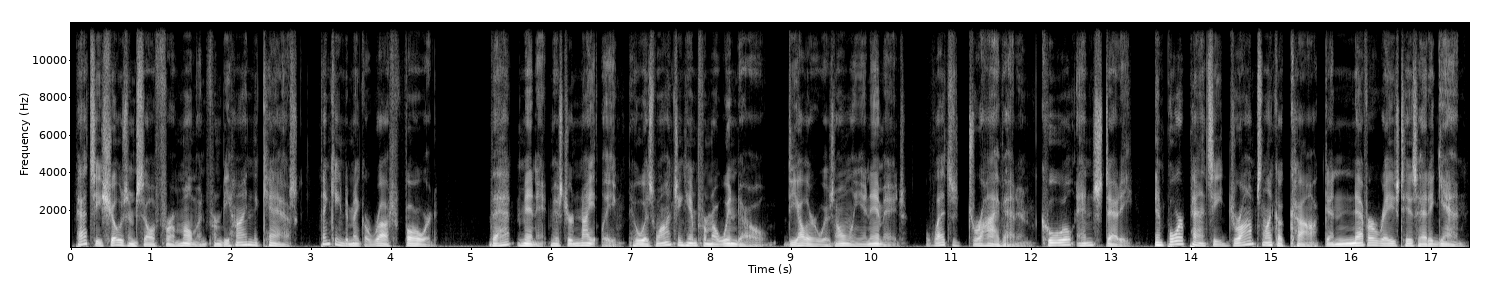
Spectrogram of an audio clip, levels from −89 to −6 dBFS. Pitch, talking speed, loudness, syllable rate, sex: 100 Hz, 180 wpm, -20 LUFS, 4.4 syllables/s, male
